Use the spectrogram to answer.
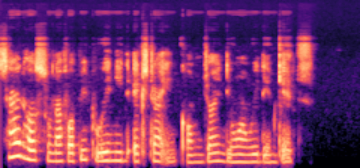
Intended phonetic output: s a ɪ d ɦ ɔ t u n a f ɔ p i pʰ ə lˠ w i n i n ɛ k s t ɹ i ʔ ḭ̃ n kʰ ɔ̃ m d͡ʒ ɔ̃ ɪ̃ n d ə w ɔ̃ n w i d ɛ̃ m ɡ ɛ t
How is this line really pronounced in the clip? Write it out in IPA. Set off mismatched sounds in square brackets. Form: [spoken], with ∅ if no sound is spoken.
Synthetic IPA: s a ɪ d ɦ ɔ [s] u n a f ɔ p i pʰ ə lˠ w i n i [d] ɛ k s t ɹ [a] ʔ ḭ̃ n kʰ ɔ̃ m d͡ʒ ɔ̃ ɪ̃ n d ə w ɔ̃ n w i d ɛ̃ m ɡ ɛ t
